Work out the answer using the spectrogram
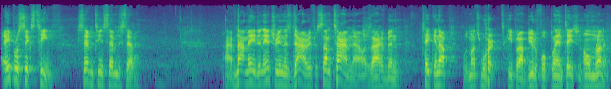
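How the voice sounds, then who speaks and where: A man's voice: mid-range voice, expressive, moderate pace, pushed and bright. A man playing an earnest, plain-spoken Southern family man in a stage drama, with a Southern US accent. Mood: solemn reading. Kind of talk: live stage acting. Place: theater stage before audience.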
